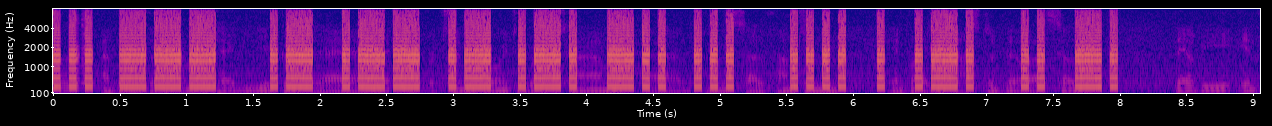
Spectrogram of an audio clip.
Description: Morse code, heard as a buzzer, hand-sent with a paddle, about 20 wpm, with speech in English. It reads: … AWARDS HER IN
